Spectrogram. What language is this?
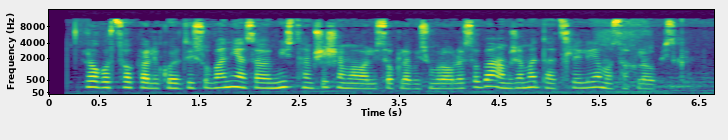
Georgian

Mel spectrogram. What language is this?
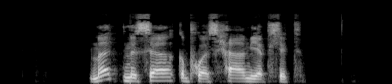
Kabardian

